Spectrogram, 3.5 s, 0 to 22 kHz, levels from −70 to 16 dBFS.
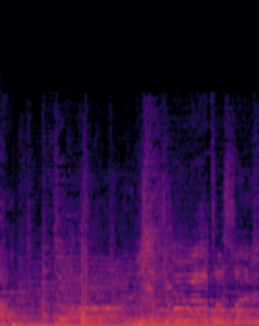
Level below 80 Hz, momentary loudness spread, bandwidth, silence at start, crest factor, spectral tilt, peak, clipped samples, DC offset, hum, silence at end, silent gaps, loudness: -28 dBFS; 3 LU; 16 kHz; 0 s; 18 dB; -4.5 dB/octave; -4 dBFS; under 0.1%; under 0.1%; none; 0 s; none; -22 LUFS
